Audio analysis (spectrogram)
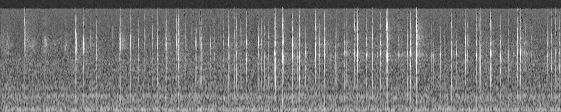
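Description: Long acrylic nails tap and scratch across a small, hollow black cardboard box and the round emblem sticker on it. The result is a quiet, steady stream of quick, bright clicks and dry scratches with almost no ring, over a low, constant hum.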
